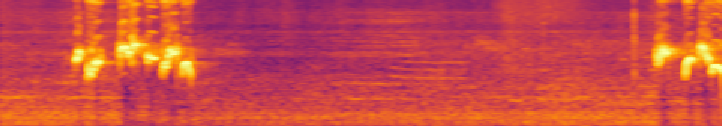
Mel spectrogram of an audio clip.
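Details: Red-whiskered bulbul singing a morning training song in the double twisted-note style: a rapid phrase of six bright, curling whistled notes, silence, then a similar shorter phrase.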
